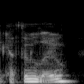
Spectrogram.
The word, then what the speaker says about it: Cthulhu: if you're wondering about my pronunciation of kulalu or some people may say cthulhu um there are actually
